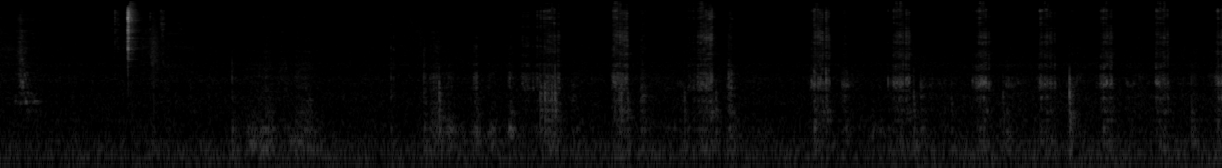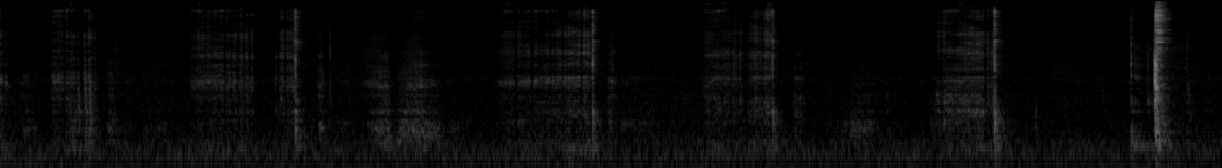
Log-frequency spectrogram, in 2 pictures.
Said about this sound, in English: Now you're going to cut along this line.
